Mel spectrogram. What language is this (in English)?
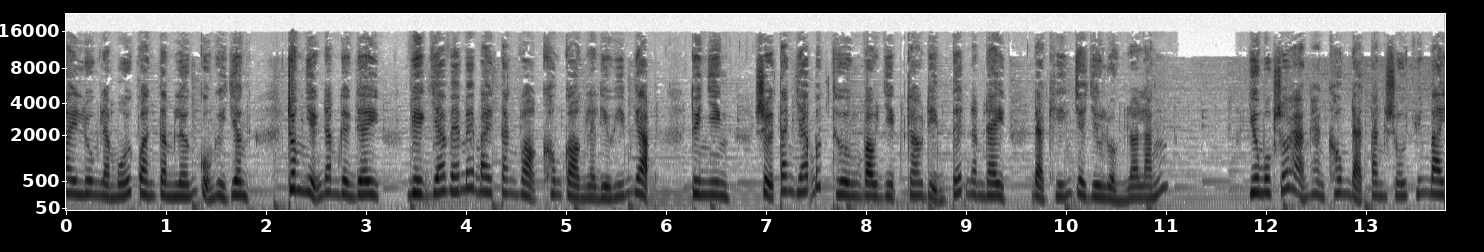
Vietnamese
